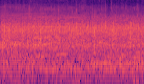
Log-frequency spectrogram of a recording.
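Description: Large stadium crowd applauding steadily.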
